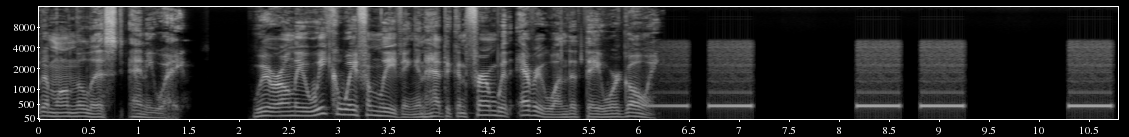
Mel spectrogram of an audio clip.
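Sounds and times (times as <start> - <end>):
speech: 0.0 - 1.5, 2.1 - 6.3
telephone ringing with a steady electronic tone: 6.2 - 7.2, 8.2 - 9.3, 10.3 - 10.7.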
